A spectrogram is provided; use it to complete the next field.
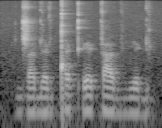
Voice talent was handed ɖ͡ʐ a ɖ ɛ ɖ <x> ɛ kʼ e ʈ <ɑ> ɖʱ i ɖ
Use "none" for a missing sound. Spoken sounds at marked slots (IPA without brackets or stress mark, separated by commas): ǃ, a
